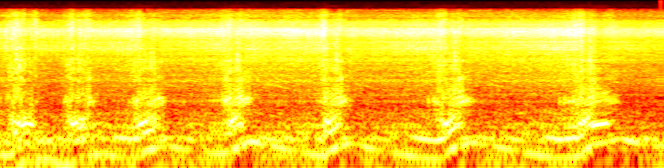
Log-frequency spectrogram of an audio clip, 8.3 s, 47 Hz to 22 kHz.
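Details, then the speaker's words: Datsun 1200 ute, newly installed dual Weber DCOE carburetors, not yet adjusted: deep throaty intake gurgle with repeated throttle blips about every second, quick clean return each time; running well. "So let's kick her in the guts, as they say. See what happens. Let's listen to her"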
